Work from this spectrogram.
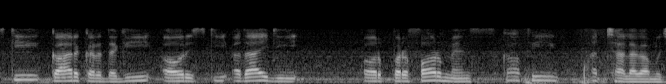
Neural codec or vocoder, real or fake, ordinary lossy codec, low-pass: codec, 16 kHz in and 24 kHz out, 1 kbps, XY-Tokenizer; fake; none; 5.4 kHz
